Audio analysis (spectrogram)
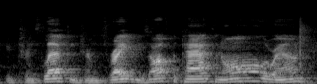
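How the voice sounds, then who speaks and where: A man's voice: mid-range voice, lively intonation, moderate pace, bright, forceful tone, roomy sound. A man coaching listeners in a spoken motivational lesson, telling a story and often checking in with "right?". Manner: earnest, storytelling, frequent "right?" check-ins. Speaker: self-help coach.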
